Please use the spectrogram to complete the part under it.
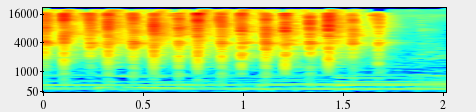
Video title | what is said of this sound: On découvre et on teste les nouveautés "Loisirs Créatifs" de chez Action! | je secoue. Vous voyez ça fait du bruit. une petite bille à l'intérieur.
